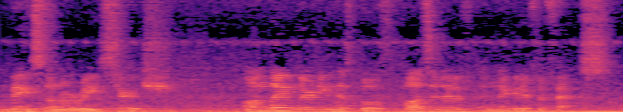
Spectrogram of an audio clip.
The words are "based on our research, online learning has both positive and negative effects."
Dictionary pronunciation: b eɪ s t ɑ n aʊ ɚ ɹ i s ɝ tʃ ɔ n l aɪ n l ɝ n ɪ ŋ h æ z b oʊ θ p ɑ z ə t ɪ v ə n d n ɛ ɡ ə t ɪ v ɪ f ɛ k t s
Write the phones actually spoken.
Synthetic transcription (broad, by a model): b eɪ s t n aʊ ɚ ɹ i s ɝ tʃ ɔ n l aɪ n l ɝ n ɪ ŋ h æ z b oʊ θ p ɑ z ə t ɪ v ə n n ɛ ɡ ə t ɪ v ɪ f ɛ k t s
